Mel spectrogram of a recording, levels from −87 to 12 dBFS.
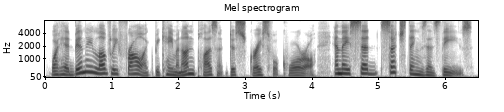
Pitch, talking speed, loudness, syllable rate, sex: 170 Hz, 165 wpm, -17 LUFS, 5.0 syllables/s, female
